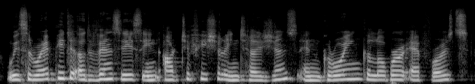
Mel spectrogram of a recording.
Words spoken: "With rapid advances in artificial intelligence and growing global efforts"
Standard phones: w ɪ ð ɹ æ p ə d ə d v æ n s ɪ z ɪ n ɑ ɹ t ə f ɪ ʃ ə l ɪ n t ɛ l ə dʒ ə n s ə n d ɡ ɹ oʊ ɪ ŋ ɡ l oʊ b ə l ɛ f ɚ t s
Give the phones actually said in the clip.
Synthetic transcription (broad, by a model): w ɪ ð ɹ æ p ə d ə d v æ n s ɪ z ɪ n ɑ ɹ t ə f ɪ ʃ ə l ɪ n t ɛ l ə dʒ ə n s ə n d ɡ ɹ oʊ ɪ ŋ ɡ l oʊ b ə l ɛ f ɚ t s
